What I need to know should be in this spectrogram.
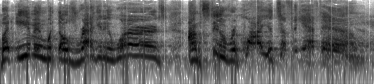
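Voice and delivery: high, ringing preacher cadence; impassioned preaching. Real, not acted. Preaches with raised pitch.

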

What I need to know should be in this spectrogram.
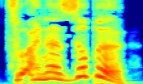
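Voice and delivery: high, loud rapture; ecstatic cry. A narrator's reading. Cordell discovers life is soup, ecstatic cry. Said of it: "rief Cordell ekstatisch".

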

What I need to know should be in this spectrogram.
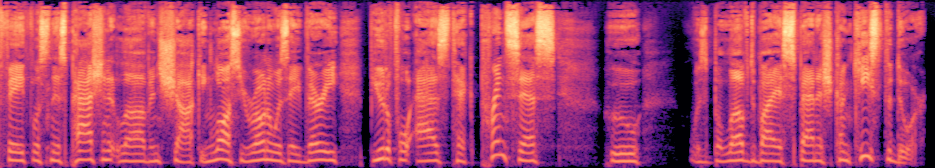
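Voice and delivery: usual speaking voice

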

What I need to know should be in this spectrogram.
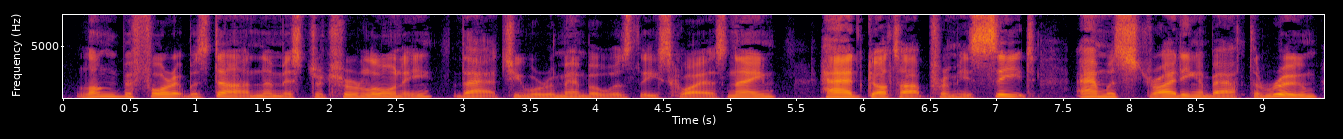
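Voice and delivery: ordinary delivery

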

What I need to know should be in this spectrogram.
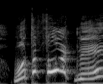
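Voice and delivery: very high, loud fake outburst; mock road-rage yell. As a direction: explode like an angry driver, hammed up. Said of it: "I didn't get out and go".

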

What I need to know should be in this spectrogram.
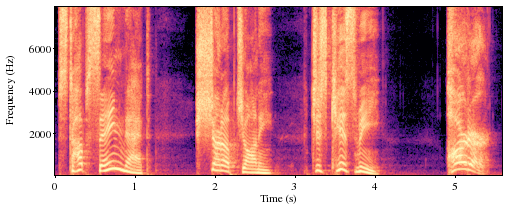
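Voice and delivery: high, urgent woman's voice; impassioned high yell; Ashley yelling. Retold or imitated. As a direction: demand it in a high pitch. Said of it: "Ashley began yelling too".

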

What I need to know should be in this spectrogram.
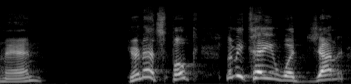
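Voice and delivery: ordinary talk

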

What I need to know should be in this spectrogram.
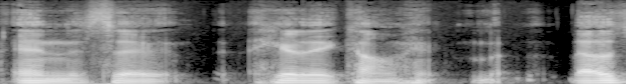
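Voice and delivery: normal talking voice

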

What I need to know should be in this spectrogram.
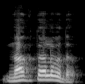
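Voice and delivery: high, loud denial; desperate denial. Acted. Choked thug denying, loud desperate denial. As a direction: insist in panic.

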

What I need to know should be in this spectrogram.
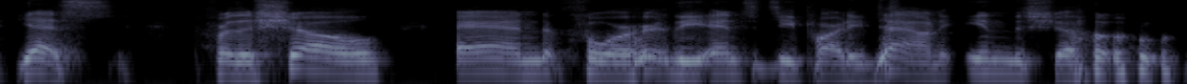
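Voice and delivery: ordinary delivery

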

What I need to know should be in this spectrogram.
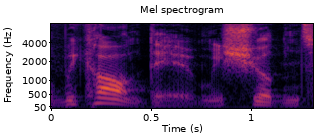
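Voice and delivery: ordinary talk

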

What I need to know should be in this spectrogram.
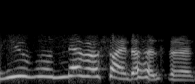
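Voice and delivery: high, theatrical condemnation; scolding matchmaker. Retold or imitated. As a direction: pronounce it like a furious matchmaker's verdict. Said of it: "when the matchmaker is like".

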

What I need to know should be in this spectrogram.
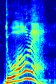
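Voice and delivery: very high-pitched, insistent tirade; worked-up rant. Real, not acted. Comedian challenges those pushing the shot, high-pitched rant. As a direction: push each demand out at the top of your range.

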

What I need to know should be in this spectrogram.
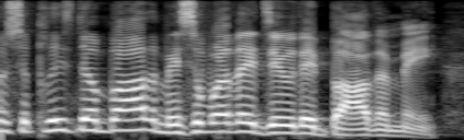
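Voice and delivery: normal talking voice

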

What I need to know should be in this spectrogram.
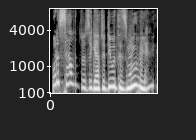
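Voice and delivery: put-on high, loud little kid asking mom; wide-eyed kid question; curious child voice. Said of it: "child asking mom".

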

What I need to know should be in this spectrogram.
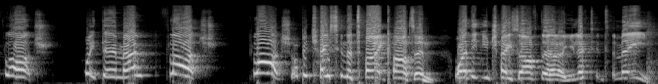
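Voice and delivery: high, loud frantic yell; Armin shouting. Retold or imitated. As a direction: scream it at Flotch, panicked and furious. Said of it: "And he's just like".

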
